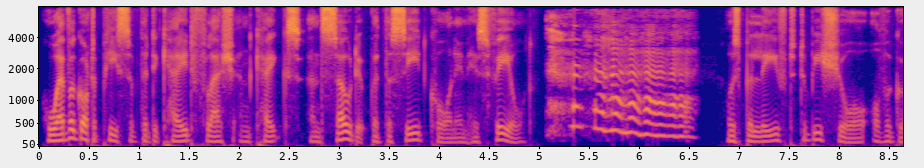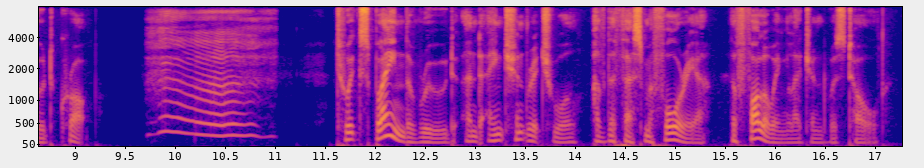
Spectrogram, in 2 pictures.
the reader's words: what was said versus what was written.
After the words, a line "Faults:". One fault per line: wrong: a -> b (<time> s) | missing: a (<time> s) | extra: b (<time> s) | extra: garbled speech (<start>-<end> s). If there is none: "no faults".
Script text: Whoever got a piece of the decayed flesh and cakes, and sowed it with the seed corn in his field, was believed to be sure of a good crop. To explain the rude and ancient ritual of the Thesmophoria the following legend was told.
Whoever got a piece of the decayed flesh and cakes, and sowed it with the seed corn in his field, was believed to be sure of a good crop. To explain the rude and ancient ritual of the Thesmophoria the following legend was told.
Faults:
no faults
